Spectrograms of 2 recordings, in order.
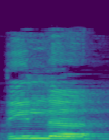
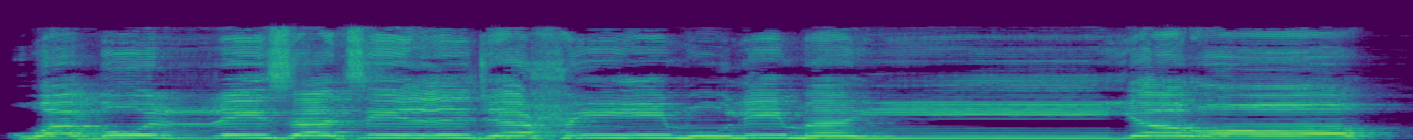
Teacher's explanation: لام کی جزم پہ آپ نے جھٹکا نہیں دینا، تل، یہ غلط ہو جائے گا، ٹھیک ہے۔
